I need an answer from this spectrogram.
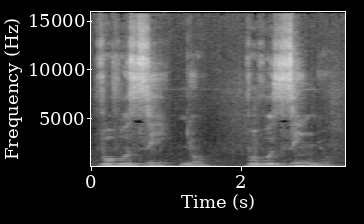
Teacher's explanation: A minha sílaba mais forte é a última, aonde está o acento circunflexo, no grau substantivo, no substantivo com grau normal. Mas se ele estiver no grau diminutivo, ele perde o acento e aí a sílaba tônica passa a ser a sílaba zi.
